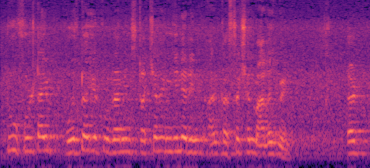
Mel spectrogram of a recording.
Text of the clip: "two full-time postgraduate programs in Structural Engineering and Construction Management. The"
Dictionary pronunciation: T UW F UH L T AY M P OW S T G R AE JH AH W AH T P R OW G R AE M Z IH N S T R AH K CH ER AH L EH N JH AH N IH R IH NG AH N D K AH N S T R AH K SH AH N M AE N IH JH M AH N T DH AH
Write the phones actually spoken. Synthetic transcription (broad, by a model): T UW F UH L T AY M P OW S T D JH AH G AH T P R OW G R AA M IH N S T R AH K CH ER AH N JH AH N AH R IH NG AH N D K AH N S T R AH K SH AH N M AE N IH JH M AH N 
